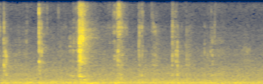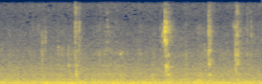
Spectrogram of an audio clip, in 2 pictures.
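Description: Faint chewing and wet mouth clicks of a person eating close to the microphone, with a louder click about a second in and a few scattered smaller ones after.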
